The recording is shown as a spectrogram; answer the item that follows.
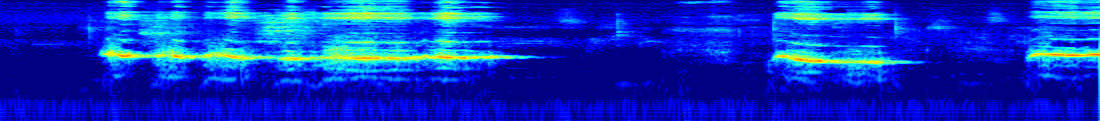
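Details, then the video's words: Three-year-old female Congo African grey parrot, a pet in a country home, chatting: clear speech-like vocal phrases, a long slightly falling sustained utterance followed by two shorter whistled-sounding words, with quiet pauses between. "Symon is a chatty girl today"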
